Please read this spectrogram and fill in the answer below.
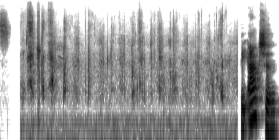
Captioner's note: chewing sound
